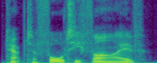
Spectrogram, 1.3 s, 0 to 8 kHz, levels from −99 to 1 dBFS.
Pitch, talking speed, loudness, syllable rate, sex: 120 Hz, 135 wpm, -16 LUFS, 4.4 syllables/s, male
